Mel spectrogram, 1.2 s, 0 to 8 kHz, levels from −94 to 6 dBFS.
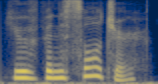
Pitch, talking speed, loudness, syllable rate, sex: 230 Hz, 250 wpm, -16 LUFS, 6.1 syllables/s, female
